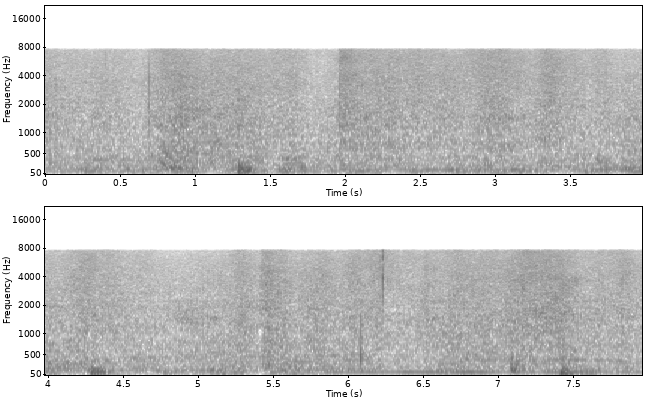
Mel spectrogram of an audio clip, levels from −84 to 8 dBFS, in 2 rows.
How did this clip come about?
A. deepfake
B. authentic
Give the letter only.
A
